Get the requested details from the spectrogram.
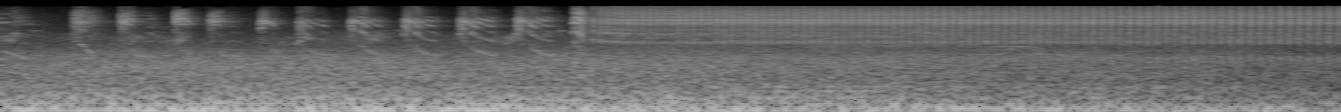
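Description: Squirrels nibble and crunch on seeds close by.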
